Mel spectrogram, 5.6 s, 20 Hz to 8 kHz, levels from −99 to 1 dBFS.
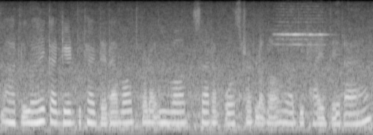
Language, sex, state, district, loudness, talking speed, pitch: Hindi, female, Uttar Pradesh, Varanasi, -14 LUFS, 215 wpm, 200 Hz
